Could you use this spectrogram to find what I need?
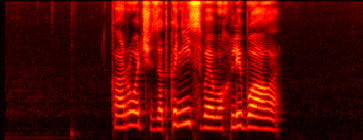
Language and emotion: Russian, angry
